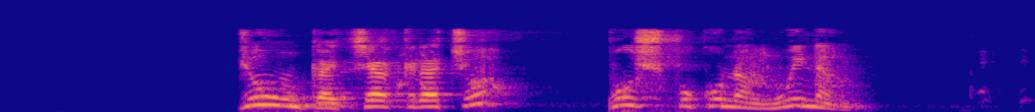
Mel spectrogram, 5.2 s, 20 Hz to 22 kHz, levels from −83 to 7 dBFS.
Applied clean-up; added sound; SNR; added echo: neural mask model DeepFilterNet 3.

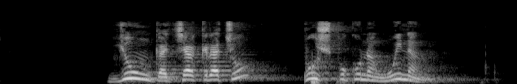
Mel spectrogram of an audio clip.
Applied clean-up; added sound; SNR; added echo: none; none; none; none.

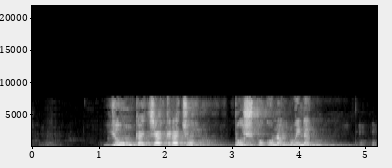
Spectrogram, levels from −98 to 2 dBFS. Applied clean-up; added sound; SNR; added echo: neural separator model SepFormer DNS4.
